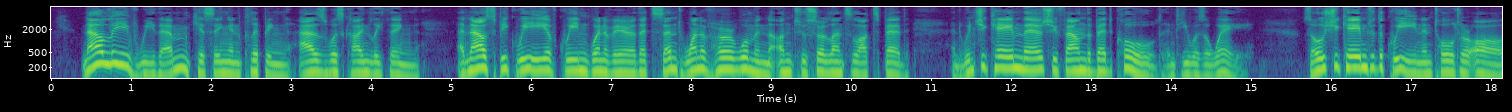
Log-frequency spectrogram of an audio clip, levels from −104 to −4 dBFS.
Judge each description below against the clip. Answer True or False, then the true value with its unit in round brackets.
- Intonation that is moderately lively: True (4.2 semitones)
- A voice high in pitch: False (145 Hz)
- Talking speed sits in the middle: True (170 wpm)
